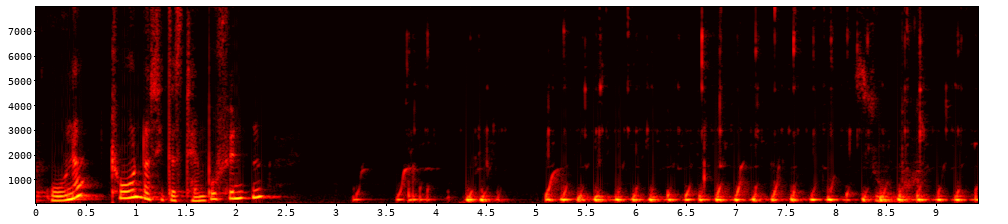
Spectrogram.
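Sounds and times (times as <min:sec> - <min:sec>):
speech: 0:00.0 - 0:02.4, 0:03.2 - 0:06.8
bubbling blown through a tube into water imitating a tractor: 0:03.2 - 0:09.4.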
